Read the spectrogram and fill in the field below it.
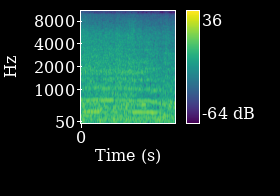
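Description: A Dallara race car with a turbocharged 2.3-litre Ford EcoBoost engine on a hill climb course, a loud, close, sustained engine roar with a shifting whining tone.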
